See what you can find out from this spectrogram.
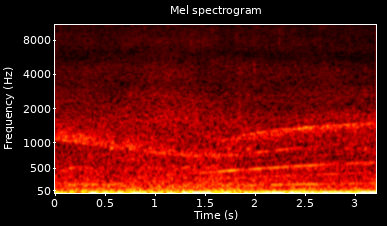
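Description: siren

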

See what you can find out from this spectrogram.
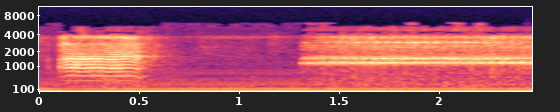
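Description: telephone ringing

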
